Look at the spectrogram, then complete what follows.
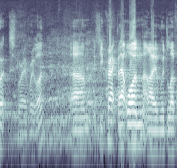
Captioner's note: laughter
